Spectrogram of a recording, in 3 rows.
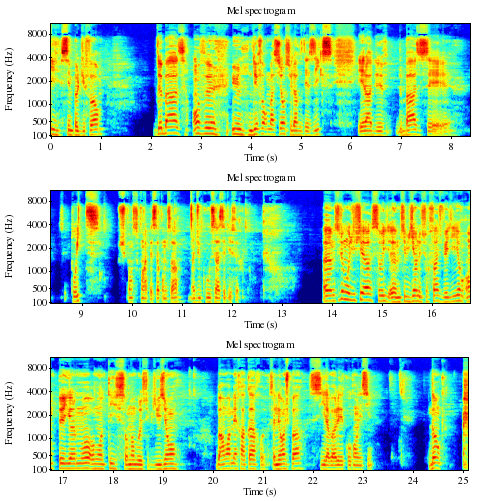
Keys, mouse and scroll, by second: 7.1-14.4 middle drag, 17.6-22.5 drag.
